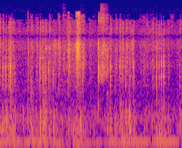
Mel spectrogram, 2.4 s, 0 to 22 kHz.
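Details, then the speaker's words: Samsung WA40J3000AW/A2 washer with belt and guard off, clutch pulley turned by hand: rough, gritty scraping over a low hum from the clutch/shifter assembly. The noise occurs only during agitate, spin is quiet. Cause suspected, not confirmed. "hear that noise if you have one of these washers it makes that noise only when it's agitating kind of sounds like that"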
